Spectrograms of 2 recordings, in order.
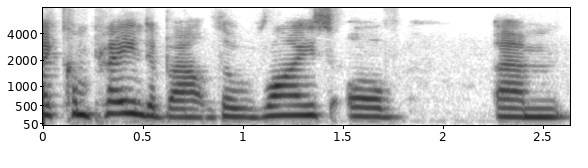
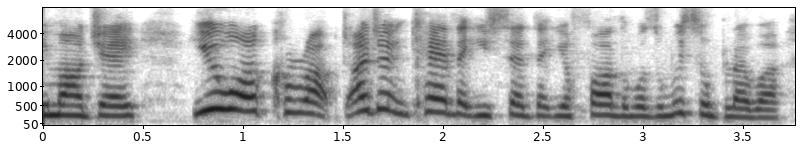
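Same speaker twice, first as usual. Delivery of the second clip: normal talking voice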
